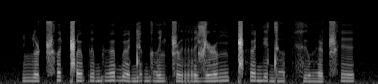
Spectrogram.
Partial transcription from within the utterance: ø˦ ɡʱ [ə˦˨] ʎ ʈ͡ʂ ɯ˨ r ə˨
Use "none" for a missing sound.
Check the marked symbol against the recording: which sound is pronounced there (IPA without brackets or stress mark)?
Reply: ə˨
